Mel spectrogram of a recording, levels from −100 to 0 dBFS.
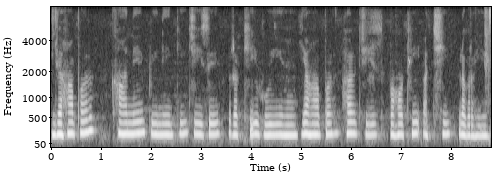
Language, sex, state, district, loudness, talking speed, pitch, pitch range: Hindi, female, Bihar, Muzaffarpur, -15 LUFS, 125 wpm, 190 Hz, 185-200 Hz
